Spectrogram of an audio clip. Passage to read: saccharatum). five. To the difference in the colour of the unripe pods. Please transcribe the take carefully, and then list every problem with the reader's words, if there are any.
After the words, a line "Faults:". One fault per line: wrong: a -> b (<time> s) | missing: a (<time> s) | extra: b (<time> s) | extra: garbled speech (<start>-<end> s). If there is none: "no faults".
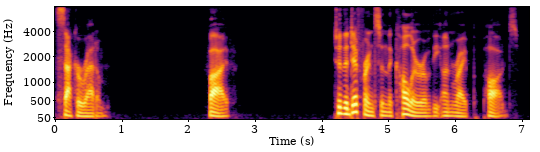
saccharatum). five. To the difference in the colour of the unripe pods.
Faults:
no faults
